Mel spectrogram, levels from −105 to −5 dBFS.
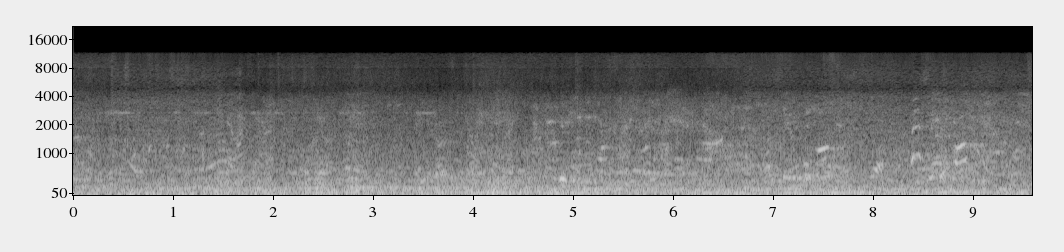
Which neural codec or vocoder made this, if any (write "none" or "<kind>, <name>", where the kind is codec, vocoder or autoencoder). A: autoencoder, DAC-VAE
